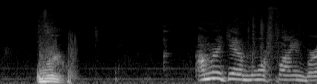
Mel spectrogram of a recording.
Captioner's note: low rumble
